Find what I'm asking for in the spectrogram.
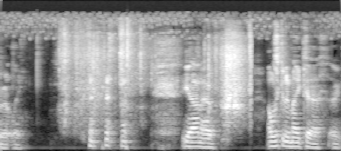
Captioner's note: laffs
